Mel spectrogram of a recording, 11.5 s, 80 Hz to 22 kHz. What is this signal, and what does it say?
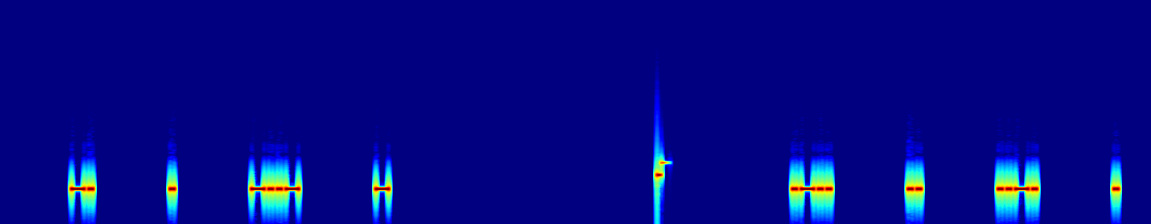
Morse code, heard as a keyed tone, about 28 wpm, spaced as for 10 wpm, 700 Hz. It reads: NEXT LIFE
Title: 6x Character Spacing - Top 300 Words - 28wpm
